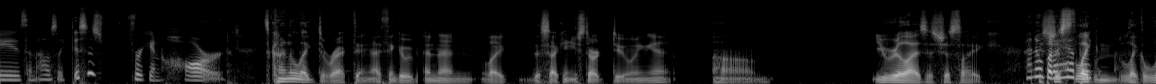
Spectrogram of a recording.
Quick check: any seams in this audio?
yes; 1 cut; at 4.2 s

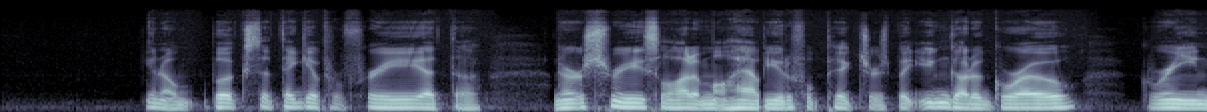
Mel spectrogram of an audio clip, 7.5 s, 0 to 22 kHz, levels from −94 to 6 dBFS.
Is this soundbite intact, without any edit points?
no; 3 cuts; at 2.0 s, 3.5 s, 4.7 s

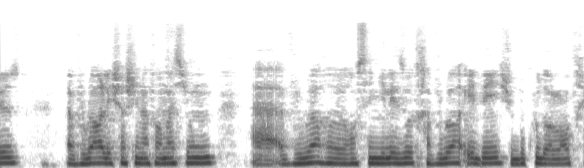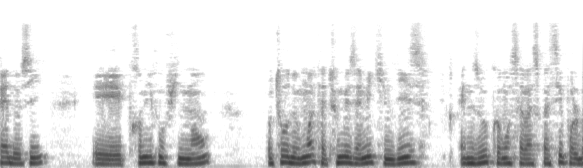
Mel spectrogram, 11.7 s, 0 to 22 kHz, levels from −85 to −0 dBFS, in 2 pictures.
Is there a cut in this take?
no; 0 cuts

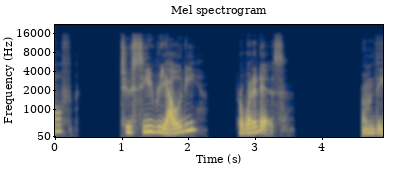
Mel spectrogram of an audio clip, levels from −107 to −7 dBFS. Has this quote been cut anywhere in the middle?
no; 0 cuts

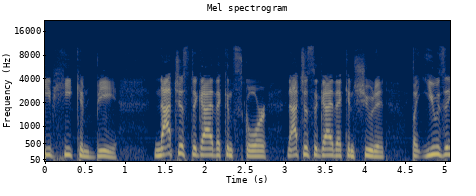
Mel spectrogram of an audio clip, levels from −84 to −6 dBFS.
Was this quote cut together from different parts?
no; 0 cuts

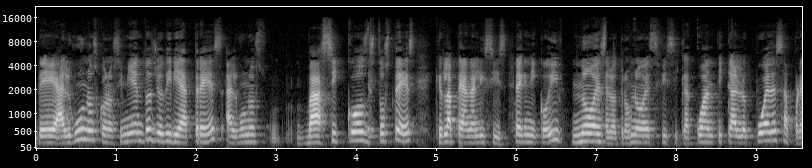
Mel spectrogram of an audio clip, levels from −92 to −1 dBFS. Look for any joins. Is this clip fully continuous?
no; 6 cuts; at 4.2 s, 5.3 s, 6.0 s, 6.6 s, 7.1 s, 7.4 s

